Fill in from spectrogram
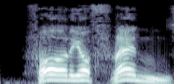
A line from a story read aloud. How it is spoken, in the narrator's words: she said, triumphantly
